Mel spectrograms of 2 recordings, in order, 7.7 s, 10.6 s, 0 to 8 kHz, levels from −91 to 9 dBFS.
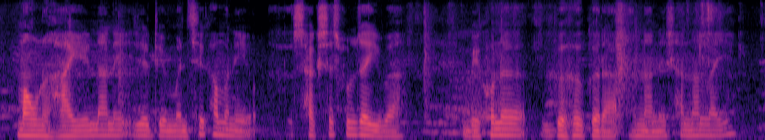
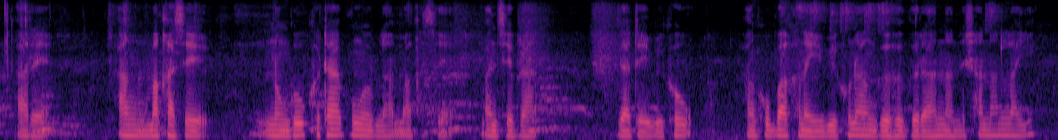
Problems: low volume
